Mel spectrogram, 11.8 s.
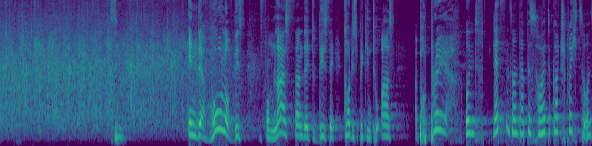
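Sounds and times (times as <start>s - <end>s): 
crowd clapping: 0.0s - 5.4s
speech: 2.3s - 2.6s, 3.8s - 11.8s.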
